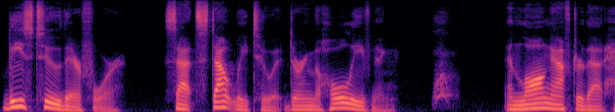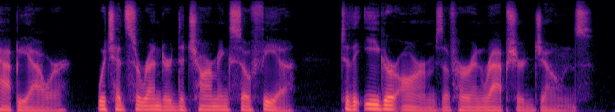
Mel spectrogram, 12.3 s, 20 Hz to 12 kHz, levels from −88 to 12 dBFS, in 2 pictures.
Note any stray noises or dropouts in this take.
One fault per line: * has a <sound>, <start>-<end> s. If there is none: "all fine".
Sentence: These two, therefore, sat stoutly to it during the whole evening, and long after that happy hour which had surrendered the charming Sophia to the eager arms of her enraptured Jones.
* has a bark, 4.3-4.6 s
